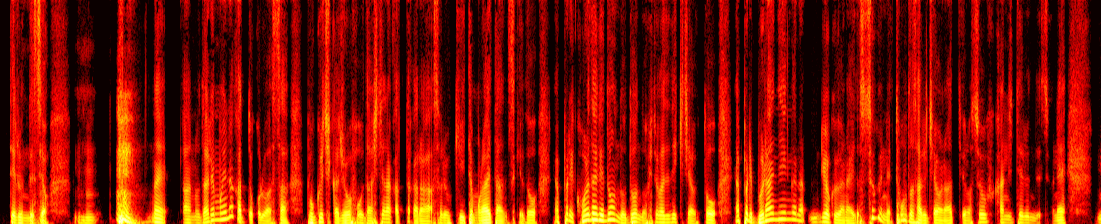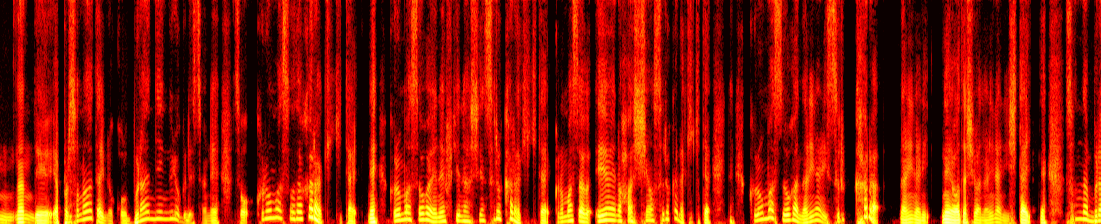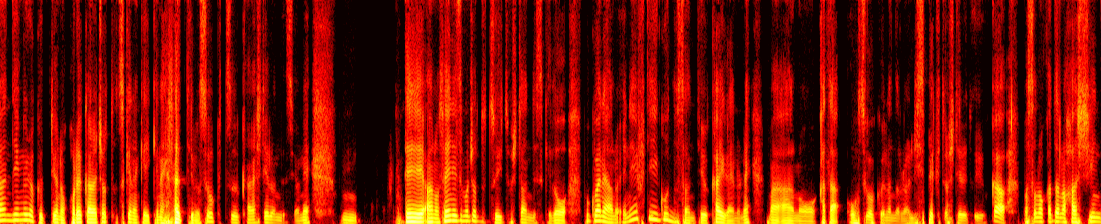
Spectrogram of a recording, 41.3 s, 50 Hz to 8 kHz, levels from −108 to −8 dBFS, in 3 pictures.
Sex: male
